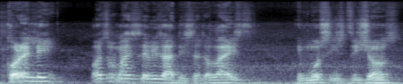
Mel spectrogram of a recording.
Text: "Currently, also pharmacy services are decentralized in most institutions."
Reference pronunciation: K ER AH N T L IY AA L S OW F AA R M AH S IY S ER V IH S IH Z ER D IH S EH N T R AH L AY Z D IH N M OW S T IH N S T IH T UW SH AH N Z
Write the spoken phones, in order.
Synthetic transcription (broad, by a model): K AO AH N T L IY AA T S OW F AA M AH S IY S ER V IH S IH D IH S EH T AH L AY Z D IH N M OW S T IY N S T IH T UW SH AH N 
